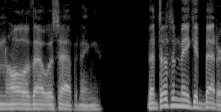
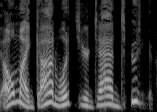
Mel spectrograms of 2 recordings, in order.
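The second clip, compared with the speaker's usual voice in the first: higher, mock-horrified gasp of a question; horrified listeners; 8 semitones higher than usual. People hearing his hot tub story, voiced high and horrified. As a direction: act out their shock. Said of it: "they're like".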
